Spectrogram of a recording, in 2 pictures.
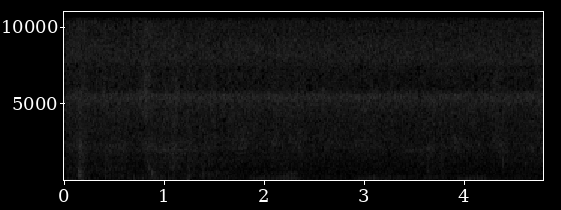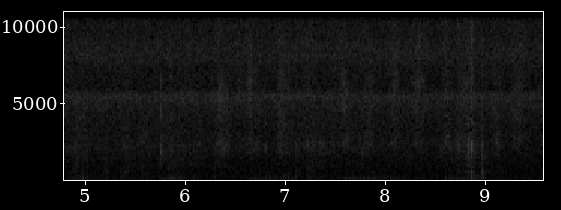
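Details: A 19-day-old Abyssinian kitten, a little female from a first litter, stretching her legs: a soft, low rumbling purr pulsing in steady rhythmic waves throughout, with faint rustling in a quiet room.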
